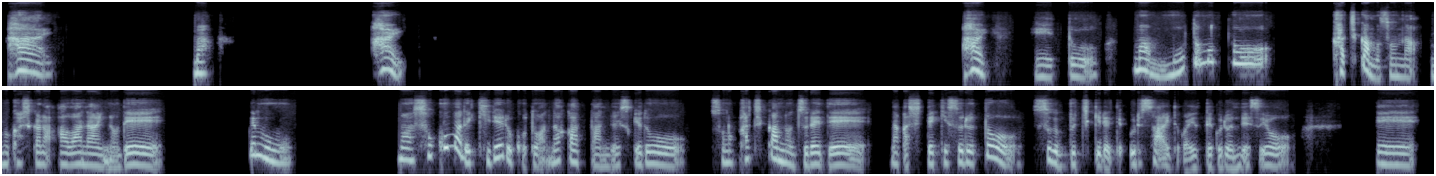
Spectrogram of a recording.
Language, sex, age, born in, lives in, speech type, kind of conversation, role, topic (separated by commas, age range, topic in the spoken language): Japanese, female, 45-49, Japan, Japan, conversation, advice, user, 最近ケンカが増えて会話が続かないのですが、どうすれば改善できますか？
